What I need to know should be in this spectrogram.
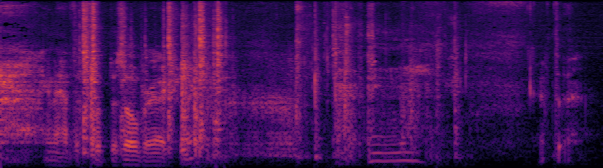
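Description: A circuit board knocks and clatters against a metal plate.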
